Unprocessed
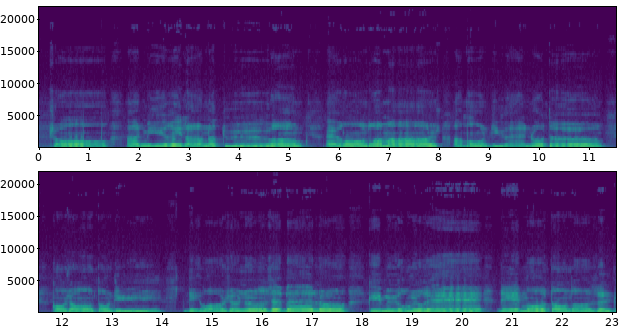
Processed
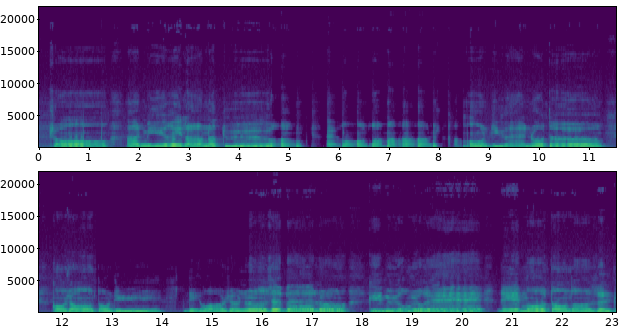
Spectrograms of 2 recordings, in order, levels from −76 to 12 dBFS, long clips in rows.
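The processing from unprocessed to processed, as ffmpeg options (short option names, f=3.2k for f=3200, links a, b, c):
-filter_complex "[0:a]asplit=3[a][b][c];[a]afade=t=out:st=4.65:d=0.02[d];[b]aeval=exprs='val(0)*pow(10,-27*if(lt(mod(3.3*n/s,1),2*abs(3.3)/1000),1-mod(3.3*n/s,1)/(2*abs(3.3)/1000),(mod(3.3*n/s,1)-2*abs(3.3)/1000)/(1-2*abs(3.3)/1000))/20)':c=same,afade=t=in:st=4.65:d=0.02,afade=t=out:st=8.61:d=0.02[e];[c]afade=t=in:st=8.61:d=0.02[f];[d][e][f]amix=inputs=3:normalize=0,asettb=1/sr,asplit=3[g][h][i];[g]atrim=end=10.104[j];[h]atrim=start=10.1:end=11.92,asetpts=PTS-STARTPTS,afade=t=in:d=0.004:c=qsin,afade=t=out:st=1.816:d=0.004:c=qsin,bandreject=f=2.8k:w=12[k];[i]atrim=start=11.916[l];[j][k]acrossfade=d=0.004:c1=hsin:c2=qsin[m];[m][l]acrossfade=d=0.004:c1=qsin:c2=hsin,asettb=1/sr,asplit=3[n][o][p];[n]atrim=end=12.684[q];[o]atrim=start=12.68:end=15.74,asetpts=PTS-STARTPTS,afade=t=in:d=0.004:c=qsin,afade=t=out:st=3.056:d=0.004:c=qsin,lowpass=f=1.6k:p=1[r];[p]atrim=start=15.736[s];[q][r]acrossfade=d=0.004:c1=hsin:c2=qsin[t];[t][s]acrossfade=d=0.004:c1=qsin:c2=hsin,asettb=1/sr,asplit=3[u][v][w];[u]atrim=end=16.384[x];[v]atrim=start=16.38:end=20.83,asetpts=PTS-STARTPTS,afade=t=in:d=0.004:c=qsin,afade=t=out:st=4.446:d=0.004:c=qsin,flanger=delay=19.5:depth=5.7:speed=2.8[y];[w]atrim=start=20.826[z];[x][y]acrossfade=d=0.004:c1=hsin:c2=qsin[aa];[aa][z]acrossfade=d=0.004:c1=qsin:c2=hsin"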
